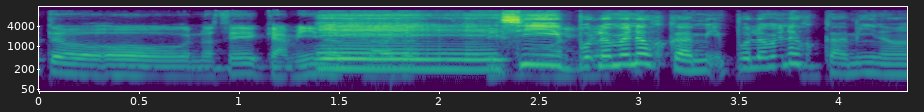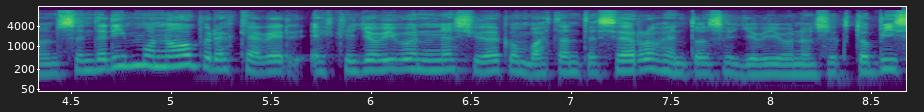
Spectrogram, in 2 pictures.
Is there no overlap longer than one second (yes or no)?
no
